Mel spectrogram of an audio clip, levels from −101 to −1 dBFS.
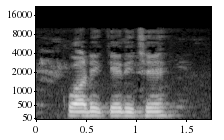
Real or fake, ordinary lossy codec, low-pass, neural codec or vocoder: real; Opus, 64 kbps; 9.9 kHz; none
